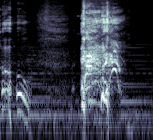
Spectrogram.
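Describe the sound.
Coughing after a drink went down the wrong way comes in two harsh, voiced bursts separated by a short pause. The second fit is louder and more rasping than the first.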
